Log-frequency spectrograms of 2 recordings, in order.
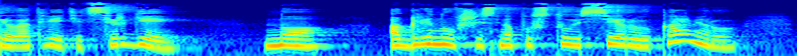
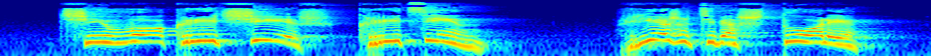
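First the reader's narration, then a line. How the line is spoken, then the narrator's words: Frenzied yelling. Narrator (Russian): неистовым голосом заорал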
